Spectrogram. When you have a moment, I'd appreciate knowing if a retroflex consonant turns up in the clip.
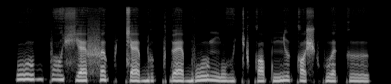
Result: no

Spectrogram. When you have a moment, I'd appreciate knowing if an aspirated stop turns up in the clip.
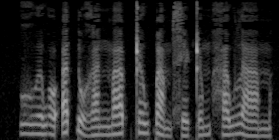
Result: no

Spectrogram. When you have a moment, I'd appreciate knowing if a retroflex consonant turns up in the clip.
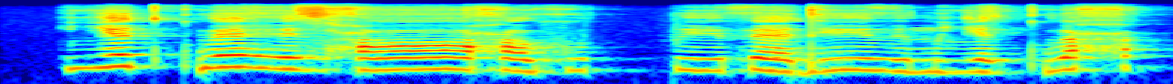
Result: no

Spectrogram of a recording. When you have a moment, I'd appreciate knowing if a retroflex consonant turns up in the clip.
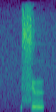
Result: no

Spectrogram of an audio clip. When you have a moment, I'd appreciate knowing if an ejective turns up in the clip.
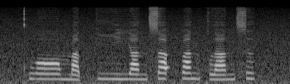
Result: no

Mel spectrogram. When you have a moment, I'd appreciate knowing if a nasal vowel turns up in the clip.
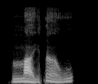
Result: no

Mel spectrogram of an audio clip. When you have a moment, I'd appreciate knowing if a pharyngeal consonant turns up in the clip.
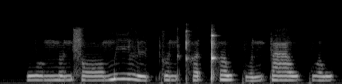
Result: no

